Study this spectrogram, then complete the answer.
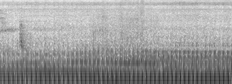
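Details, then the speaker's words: Old Honda Fatcat after carb clean (sticking float freed), fresh gas, new plug, not run in about a year, still cold: steady, even thumping near four beats a second, no misses; idles too high. "Needs some work, but needs some love. Idle's too high. Working the wrench. Idle's too high."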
